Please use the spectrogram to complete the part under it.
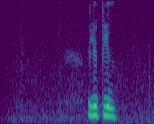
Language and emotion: Russian, neutral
